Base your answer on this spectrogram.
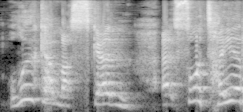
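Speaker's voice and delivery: slow Scottish advert voice. After talk of a not very good Scottish accent, do a Gerard Butler advert impression. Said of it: "I can only do that one Gerard Butler advert".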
